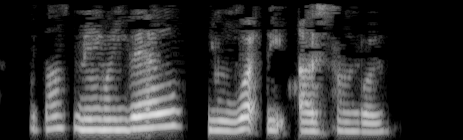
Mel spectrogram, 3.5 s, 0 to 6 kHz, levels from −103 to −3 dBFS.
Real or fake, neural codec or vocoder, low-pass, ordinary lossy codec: fake; codec, 16 kHz, 4.8 kbps, FACodec; 5.4 kHz; MP3, 24 kbps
